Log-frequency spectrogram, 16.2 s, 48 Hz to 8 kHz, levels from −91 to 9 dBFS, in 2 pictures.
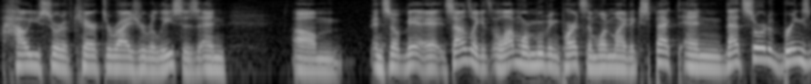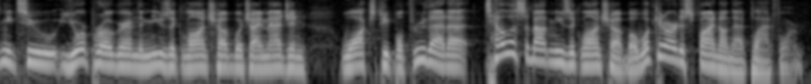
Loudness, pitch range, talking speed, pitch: -28 LUFS, 130-160 Hz, 220 wpm, 145 Hz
